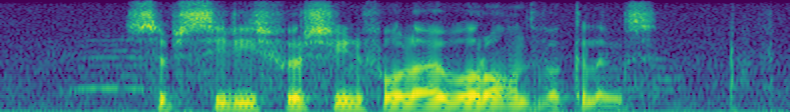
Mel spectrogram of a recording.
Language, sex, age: Afrikaans, male, 20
